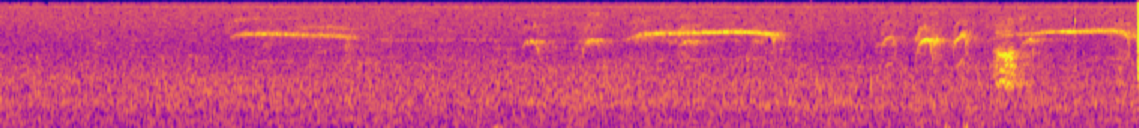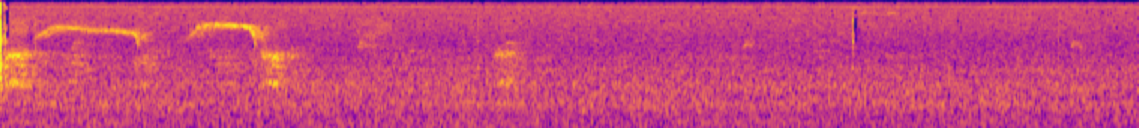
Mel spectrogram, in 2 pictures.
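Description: A bird sings a run of about six high, clear whistled notes, each rising then falling, between about two and nine and a half seconds in, over a steady distant hum. There is a sharp click midway, the loudest moment.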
